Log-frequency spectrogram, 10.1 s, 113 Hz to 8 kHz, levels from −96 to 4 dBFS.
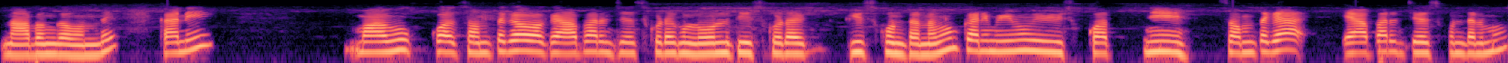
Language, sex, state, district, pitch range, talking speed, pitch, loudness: Telugu, female, Andhra Pradesh, Srikakulam, 220-250 Hz, 95 wpm, 230 Hz, -15 LUFS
